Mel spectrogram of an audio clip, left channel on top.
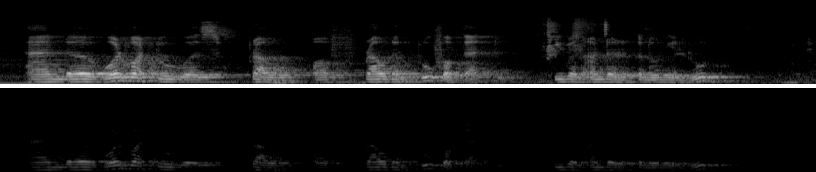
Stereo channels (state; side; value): quieter; right; 28.1 dB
